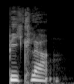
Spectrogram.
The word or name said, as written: biklang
